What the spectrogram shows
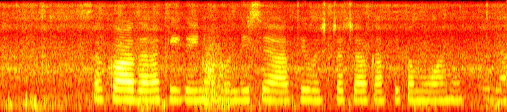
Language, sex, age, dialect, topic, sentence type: Hindi, female, 31-35, Kanauji Braj Bhasha, banking, statement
